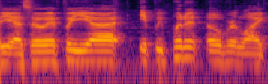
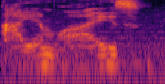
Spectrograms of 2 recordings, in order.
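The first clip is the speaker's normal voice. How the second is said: hushed, soft, solemn whisper, wise stretched out; 5 semitones lower, 9 dB quieter than usual. Retelling what the one surviving crab said to him, as the crab's whisper. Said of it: "just whispers".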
